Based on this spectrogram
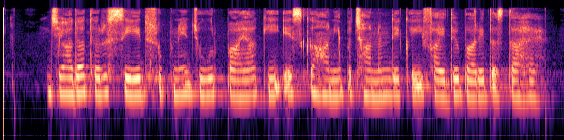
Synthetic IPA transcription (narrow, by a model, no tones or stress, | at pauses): zjaːd̪aːt̪əɾseːd̪sʊpneːd͡ʒoːɾpaːjaːkiʔɪskəɦaːniːpət͡ʃʰaːnənd̪eːkəiːfʰaːɪd̪eːbaːɾeːd̪əst̪aːɦɛː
